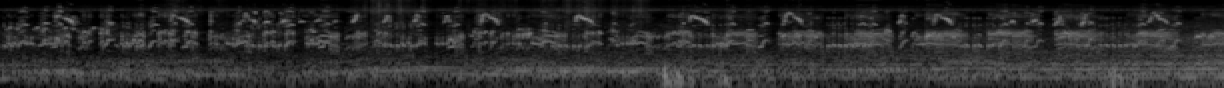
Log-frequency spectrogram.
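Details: White-breasted waterhen (ruak-ruak) calling beside a highway, recorded for trapping: dense, rapidly repeated harsh mid-pitched notes in a continuous chorus, overlaid by steady high chirps and a faint low hum.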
